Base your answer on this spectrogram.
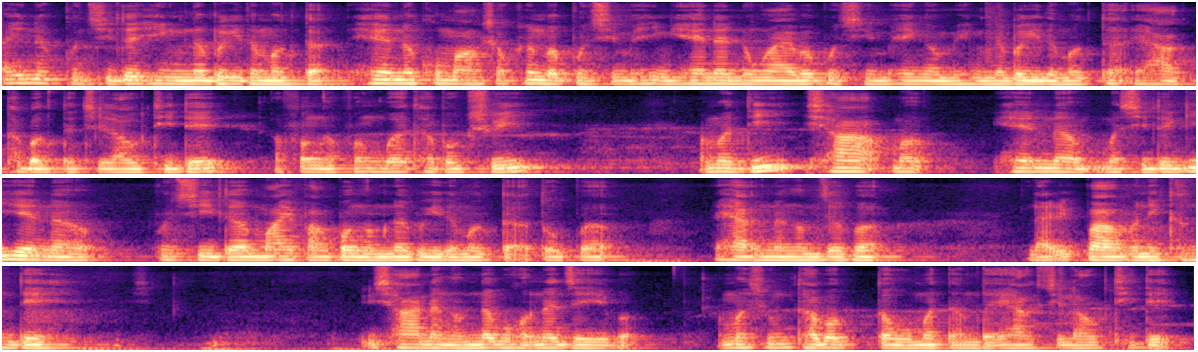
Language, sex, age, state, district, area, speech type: Manipuri, male, 18-30, Manipur, Thoubal, rural, spontaneous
